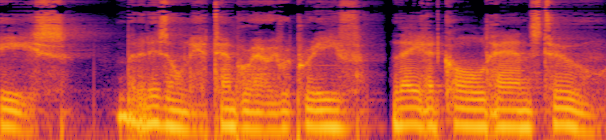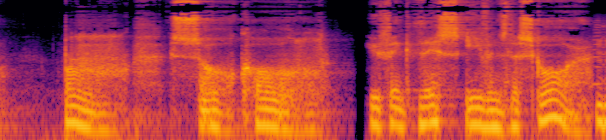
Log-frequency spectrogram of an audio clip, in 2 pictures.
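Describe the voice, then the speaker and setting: Very deep and low, a man's voice moves at a very slow pace. Long, frequent pauses break up his speech. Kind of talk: action game one-liners. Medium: machinima. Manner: gruff, deadpan, sardonic.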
